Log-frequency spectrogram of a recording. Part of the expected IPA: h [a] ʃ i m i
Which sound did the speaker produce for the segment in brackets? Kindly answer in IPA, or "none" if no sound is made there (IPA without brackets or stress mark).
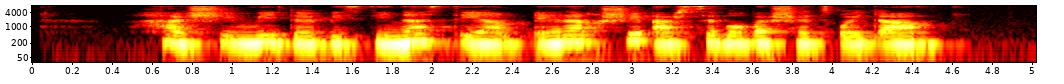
a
